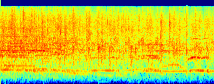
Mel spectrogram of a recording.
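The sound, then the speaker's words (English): A Soho Theatre audience applauds loudly and steadily for several seconds to vote for Romesh and Ben's side in a comedy show debate, a dense wash of clapping hands with a few whistles rising above it. “If you think Romesh and Ben, and therefore Bill, is in the right, applaud now.”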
